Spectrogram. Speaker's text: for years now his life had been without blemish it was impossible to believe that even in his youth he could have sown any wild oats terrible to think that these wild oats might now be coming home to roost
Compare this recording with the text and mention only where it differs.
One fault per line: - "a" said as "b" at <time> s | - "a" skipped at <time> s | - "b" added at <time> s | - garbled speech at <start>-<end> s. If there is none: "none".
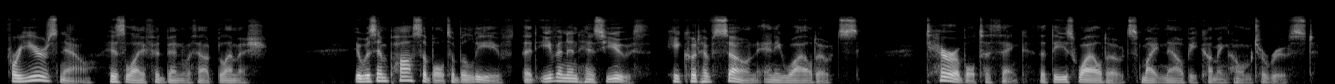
none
